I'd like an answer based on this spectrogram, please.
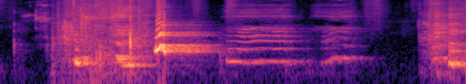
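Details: German Shepherd Sophie booped on the nose in a small room: a person speaking and laughing, then a long, wavering whine that drops in pitch, followed by a shorter rising whimper.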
